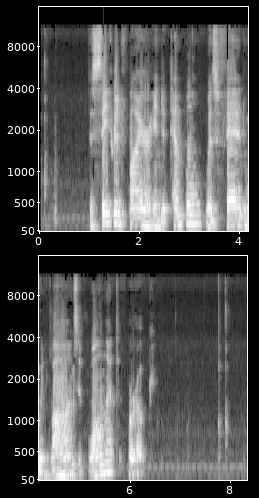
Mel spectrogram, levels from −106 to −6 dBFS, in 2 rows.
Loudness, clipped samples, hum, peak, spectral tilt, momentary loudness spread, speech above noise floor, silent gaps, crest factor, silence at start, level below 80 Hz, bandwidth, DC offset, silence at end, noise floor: -12 LUFS; under 0.1%; none; 0 dBFS; -5 dB/octave; 6 LU; 40 dB; none; 14 dB; 0.1 s; -48 dBFS; 11.5 kHz; under 0.1%; 0.4 s; -52 dBFS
